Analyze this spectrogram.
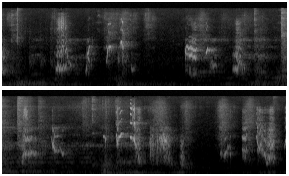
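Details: A Eurasian bullfinch sings a long chattering sequence of brief squeaky and warbled notes, some with higher whistled tips, pausing briefly before resuming, with a faint low hum behind.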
